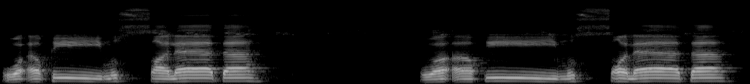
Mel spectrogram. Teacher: یہاں صاد کو موٹا کر کے پڑھنا ہے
